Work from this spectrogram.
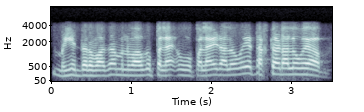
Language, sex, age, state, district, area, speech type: Urdu, male, 30-45, Uttar Pradesh, Gautam Buddha Nagar, urban, conversation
